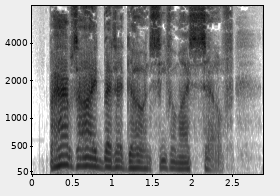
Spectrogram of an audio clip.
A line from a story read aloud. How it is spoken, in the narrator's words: said Father wearily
